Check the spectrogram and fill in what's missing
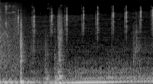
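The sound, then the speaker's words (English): A car engine hums steadily at low pitch while driving, rising slightly in tone as it picks up speed, with light metallic jingling ticks scattered over the top. “It's as if it waits for a little pressure on the pedal. Oh, that's never sounded so good.”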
